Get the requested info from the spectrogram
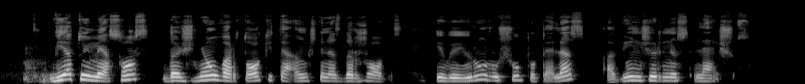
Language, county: Lithuanian, Utena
